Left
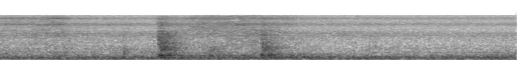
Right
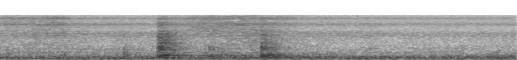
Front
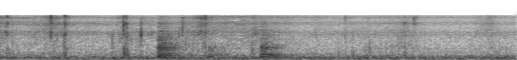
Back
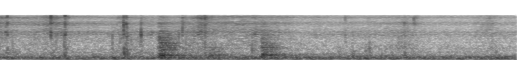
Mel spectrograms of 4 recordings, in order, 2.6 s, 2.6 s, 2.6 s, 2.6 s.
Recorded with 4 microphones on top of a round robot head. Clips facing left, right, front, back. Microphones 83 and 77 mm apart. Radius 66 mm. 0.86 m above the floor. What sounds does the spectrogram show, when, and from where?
0.8 s tapping: 45° right, 1.2 m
